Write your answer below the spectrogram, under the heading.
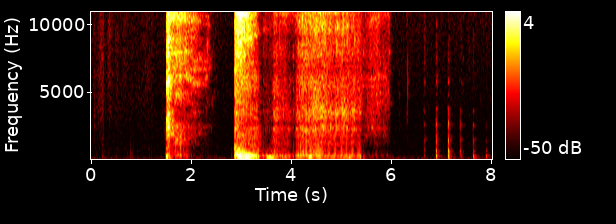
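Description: A man blowing a raspberry through his lips: a short buzz about one and a half seconds in, then a louder, wavering buzz lasting about two and a half seconds. A few short clicks follow near the end.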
